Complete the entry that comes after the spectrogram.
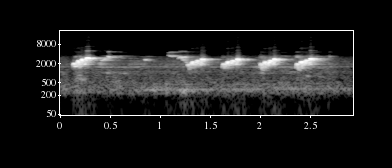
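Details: Black-crested bulbul on a cage-bird training master recording, giving a steady series of five rising, slurred whistled phrases at a brisk pace, each swelling upward, in a quiet clean setting.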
